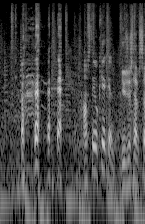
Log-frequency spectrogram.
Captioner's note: chuckles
